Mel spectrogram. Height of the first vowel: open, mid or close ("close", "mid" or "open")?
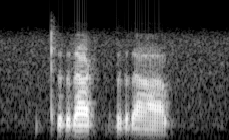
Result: open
